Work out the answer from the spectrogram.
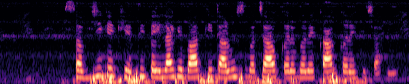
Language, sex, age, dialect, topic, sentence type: Bhojpuri, female, 18-24, Western, agriculture, question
